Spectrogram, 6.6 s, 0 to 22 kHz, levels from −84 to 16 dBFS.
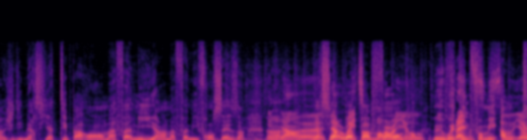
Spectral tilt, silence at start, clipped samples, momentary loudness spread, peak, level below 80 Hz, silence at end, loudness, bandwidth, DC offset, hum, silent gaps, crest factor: -4 dB/octave; 0 s; under 0.1%; 13 LU; 0 dBFS; -52 dBFS; 0 s; -21 LUFS; 15.5 kHz; under 0.1%; none; none; 20 dB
